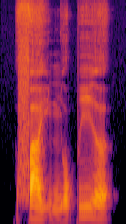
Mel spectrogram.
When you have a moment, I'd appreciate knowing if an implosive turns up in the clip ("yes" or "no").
no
